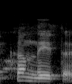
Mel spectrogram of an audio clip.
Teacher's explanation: Nós temos que a letra K é uma sílaba fraca, o NE é a sílaba forte, e por isso essa sílaba forte é chamada de sílaba tônica, e o TÁ é a sílaba átona, certo?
